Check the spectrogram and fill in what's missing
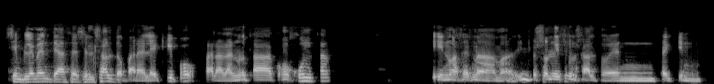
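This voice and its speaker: A man, a retired gymnast explaining his career in a relaxed, blunt, colloquial way during a casual interview. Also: on the low side, normal speed, dry recording. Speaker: retired Olympic gymnast, guest. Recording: dry, slightly dull sound.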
